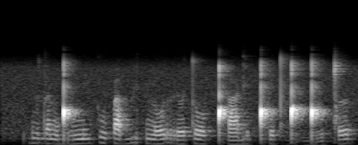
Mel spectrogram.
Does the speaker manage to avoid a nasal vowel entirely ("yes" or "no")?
yes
